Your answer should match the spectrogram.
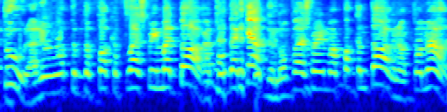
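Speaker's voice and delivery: high, loud, hammed-up Boston accent; thick Boston accent. Retelling his buddy's standoff with police, in a thick Boston accent. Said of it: "really thick, like, Boston accent".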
